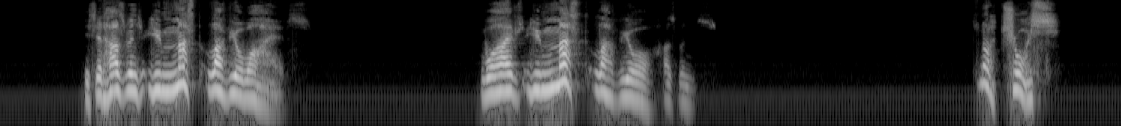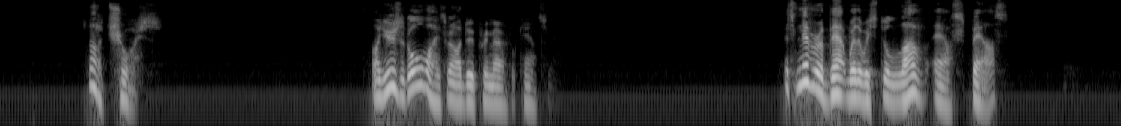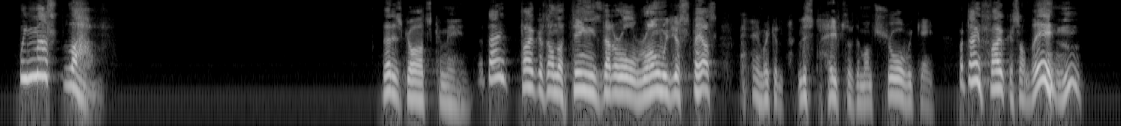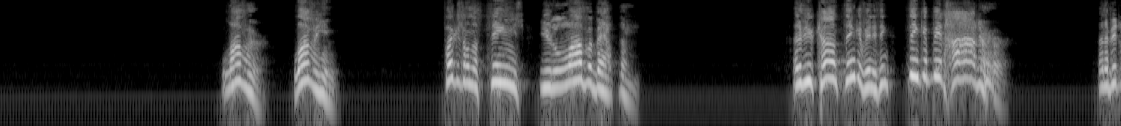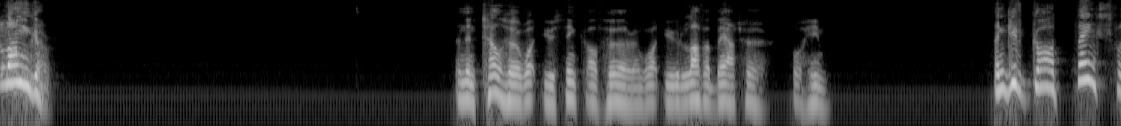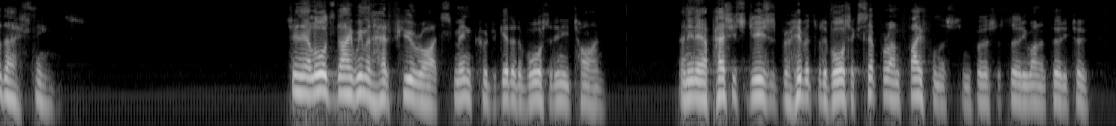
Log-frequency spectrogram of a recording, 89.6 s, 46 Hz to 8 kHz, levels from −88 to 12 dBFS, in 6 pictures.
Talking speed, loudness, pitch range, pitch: 105 wpm, -20 LUFS, 135-190 Hz, 150 Hz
